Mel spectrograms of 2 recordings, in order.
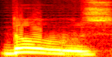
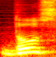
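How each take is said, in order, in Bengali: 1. শব্দটি গুঞ্জনের z শব্দে শেষ হয়। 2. শব্দটি হিসহিসে sh শব্দে শেষ হয়।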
